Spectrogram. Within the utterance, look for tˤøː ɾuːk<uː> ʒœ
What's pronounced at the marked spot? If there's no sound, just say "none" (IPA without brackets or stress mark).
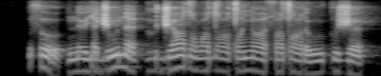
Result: u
